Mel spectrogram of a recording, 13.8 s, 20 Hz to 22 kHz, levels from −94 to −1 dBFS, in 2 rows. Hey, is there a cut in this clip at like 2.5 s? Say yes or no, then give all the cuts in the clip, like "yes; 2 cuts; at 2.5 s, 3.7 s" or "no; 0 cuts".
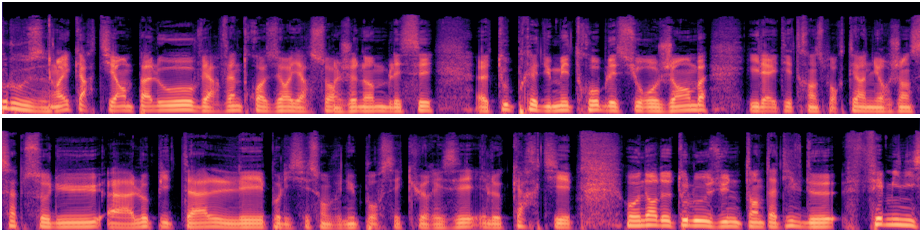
yes; 1 cut; at 2.5 s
